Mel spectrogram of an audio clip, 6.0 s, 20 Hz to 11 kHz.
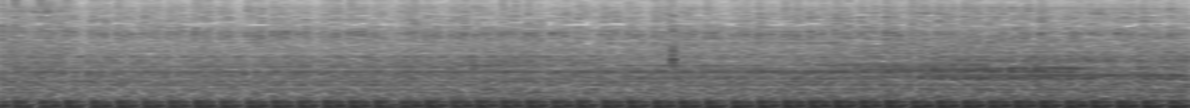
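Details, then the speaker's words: VW Combi with Type 3 air-cooled petrol engine idling: steady regular knock about four beats a second, first suspected as fan rubbing or loose but fan tight; internal engine fault, quieter when revved. "es donde ya nos atrevemos a decirle a cliente que es interno porque nosotros creíamos que la turbina estaba rozando aquí atrás o que estaba floja pero no no está apretadas"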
